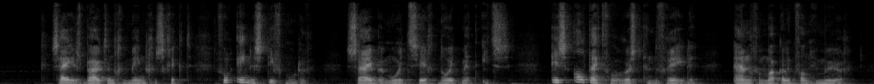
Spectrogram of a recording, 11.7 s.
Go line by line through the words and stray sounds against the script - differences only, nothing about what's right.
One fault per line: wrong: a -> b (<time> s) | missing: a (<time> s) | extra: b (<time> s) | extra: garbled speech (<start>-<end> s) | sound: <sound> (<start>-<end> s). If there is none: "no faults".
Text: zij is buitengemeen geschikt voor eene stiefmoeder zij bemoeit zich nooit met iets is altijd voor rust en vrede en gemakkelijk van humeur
no faults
